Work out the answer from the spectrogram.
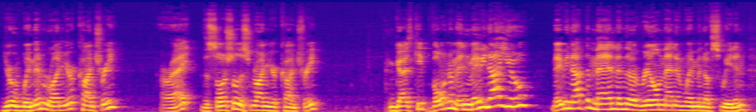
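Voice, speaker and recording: A man's voice: a little high, big pitch swings, moderate pace, fairly bright tone. A man hosting a paid advice show, lecturing his listener in a blunt, profane, mocking way. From United States. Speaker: podcast host giving paid advice.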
